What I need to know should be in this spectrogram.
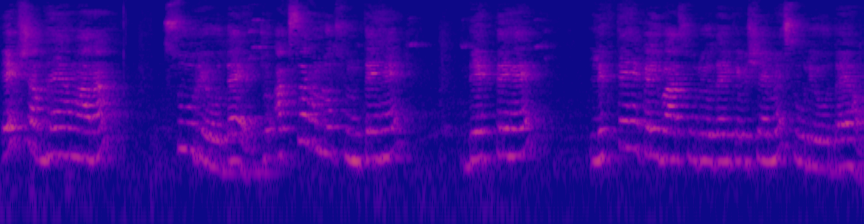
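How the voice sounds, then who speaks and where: A woman's voice: high-pitched, a bit bright. A woman teaching a grammar lesson to children, explaining step by step and asking the class question after question. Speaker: Sanskrit teacher. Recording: very echoey, distant, faint hiss.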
